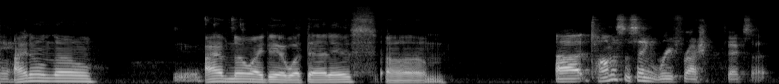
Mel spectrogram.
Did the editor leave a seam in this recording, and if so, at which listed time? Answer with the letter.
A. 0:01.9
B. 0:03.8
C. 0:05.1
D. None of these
D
